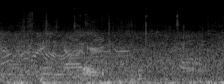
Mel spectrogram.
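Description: Distant spectators' and players' voices calling out across an open sports field, several overlapping, over a low wind rumble on the microphone.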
